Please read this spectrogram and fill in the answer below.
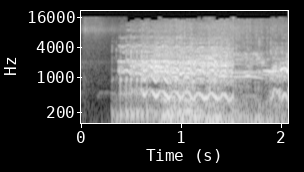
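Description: A horse whinnying: one loud call starting about a third of a second in, its pitch quavering rapidly through the middle.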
